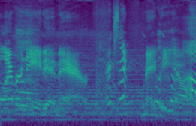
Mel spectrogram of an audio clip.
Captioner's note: Helen sobs quietly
